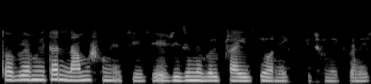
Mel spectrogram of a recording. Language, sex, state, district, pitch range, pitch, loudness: Bengali, female, West Bengal, Kolkata, 160-195 Hz, 180 Hz, -22 LUFS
